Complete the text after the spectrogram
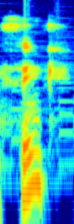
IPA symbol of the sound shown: θ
